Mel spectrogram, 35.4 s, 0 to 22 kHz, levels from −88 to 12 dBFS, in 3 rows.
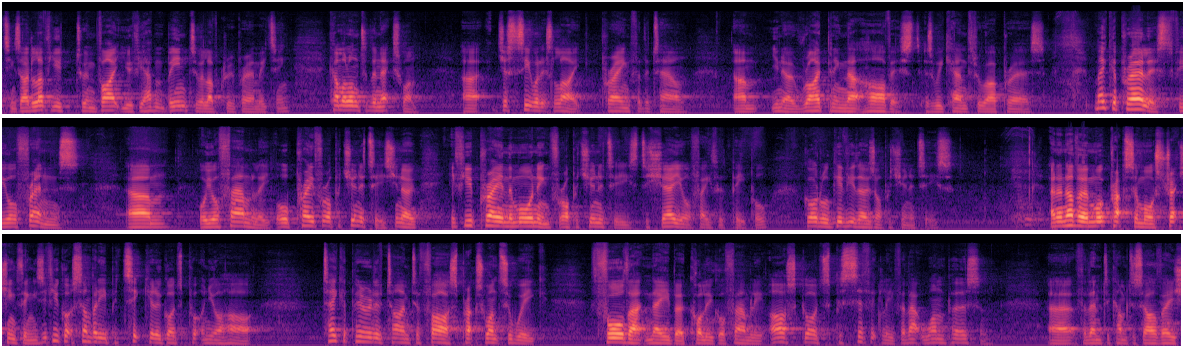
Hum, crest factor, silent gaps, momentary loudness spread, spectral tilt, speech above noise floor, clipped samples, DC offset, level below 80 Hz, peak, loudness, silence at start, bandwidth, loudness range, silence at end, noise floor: none; 22 dB; none; 16 LU; -3.5 dB/octave; 28 dB; under 0.1%; under 0.1%; -54 dBFS; 0 dBFS; -22 LUFS; 0 s; 16 kHz; 7 LU; 0 s; -50 dBFS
